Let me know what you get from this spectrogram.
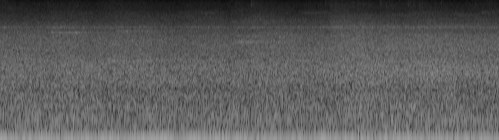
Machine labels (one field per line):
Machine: fan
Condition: abnormal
